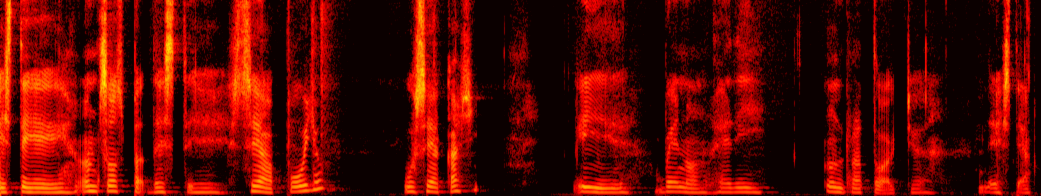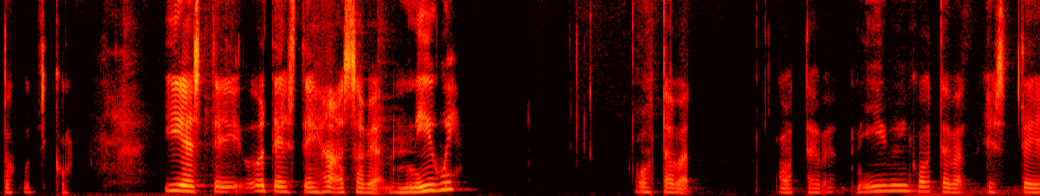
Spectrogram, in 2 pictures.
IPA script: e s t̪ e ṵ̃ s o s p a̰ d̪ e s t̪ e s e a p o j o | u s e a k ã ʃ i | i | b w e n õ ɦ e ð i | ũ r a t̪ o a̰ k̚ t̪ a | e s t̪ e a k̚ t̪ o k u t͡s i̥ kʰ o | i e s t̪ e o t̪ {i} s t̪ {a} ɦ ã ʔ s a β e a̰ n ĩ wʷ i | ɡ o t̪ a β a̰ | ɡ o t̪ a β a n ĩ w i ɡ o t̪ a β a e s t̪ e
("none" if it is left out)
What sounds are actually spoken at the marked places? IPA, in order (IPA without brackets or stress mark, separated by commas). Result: e, e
